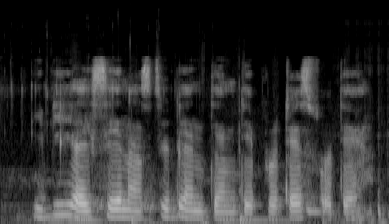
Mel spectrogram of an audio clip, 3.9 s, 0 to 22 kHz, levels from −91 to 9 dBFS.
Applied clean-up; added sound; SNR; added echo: none; Writing; 18 dB; none.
